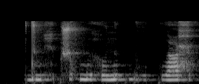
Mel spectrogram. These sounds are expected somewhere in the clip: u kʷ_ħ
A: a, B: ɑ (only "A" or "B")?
B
